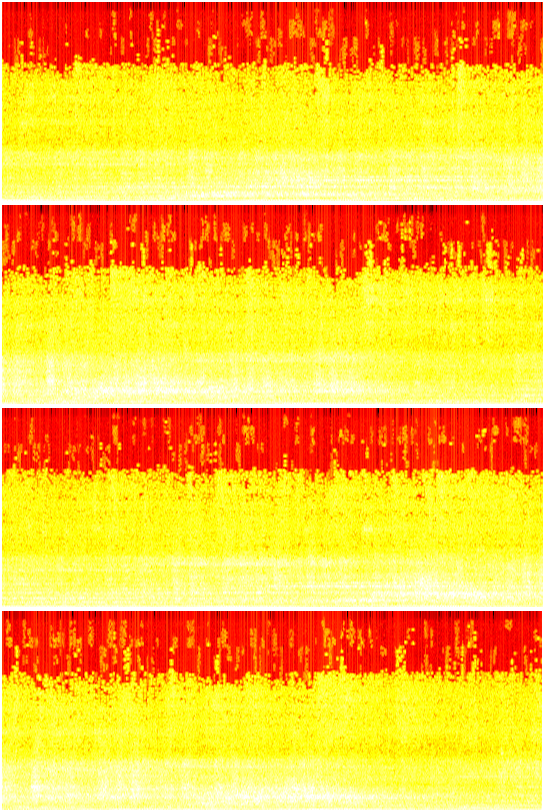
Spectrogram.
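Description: Experimental electronic drone music: a heavy, steady bass drone under sustained tones that slowly swell and fade.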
